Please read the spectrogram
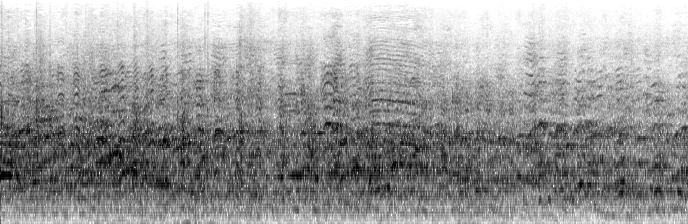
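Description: Studio audience laughing at length, slowly dying down toward the end.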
